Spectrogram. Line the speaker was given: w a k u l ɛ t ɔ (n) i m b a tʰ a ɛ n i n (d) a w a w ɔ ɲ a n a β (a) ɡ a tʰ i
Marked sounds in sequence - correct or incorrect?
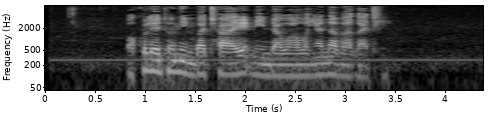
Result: correct, correct, correct

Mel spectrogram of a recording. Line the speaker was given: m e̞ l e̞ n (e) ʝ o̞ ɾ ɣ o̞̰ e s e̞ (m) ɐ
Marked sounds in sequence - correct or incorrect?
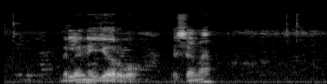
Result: correct, incorrect: n

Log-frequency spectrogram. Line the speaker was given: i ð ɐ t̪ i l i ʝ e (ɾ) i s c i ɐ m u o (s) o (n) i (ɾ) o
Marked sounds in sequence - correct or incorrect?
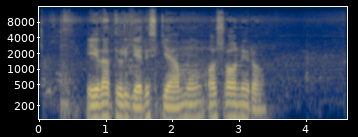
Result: correct, correct, correct, correct

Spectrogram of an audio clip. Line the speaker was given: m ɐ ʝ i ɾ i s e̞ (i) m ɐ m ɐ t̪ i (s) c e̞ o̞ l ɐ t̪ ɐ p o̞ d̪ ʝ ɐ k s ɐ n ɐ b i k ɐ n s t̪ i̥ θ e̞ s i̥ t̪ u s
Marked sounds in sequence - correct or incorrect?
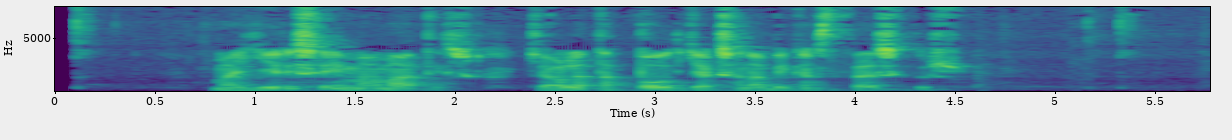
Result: correct, correct

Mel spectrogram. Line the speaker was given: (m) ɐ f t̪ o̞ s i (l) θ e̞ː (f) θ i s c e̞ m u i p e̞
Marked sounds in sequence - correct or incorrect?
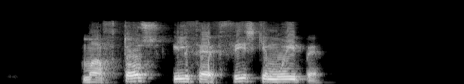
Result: correct, correct, correct

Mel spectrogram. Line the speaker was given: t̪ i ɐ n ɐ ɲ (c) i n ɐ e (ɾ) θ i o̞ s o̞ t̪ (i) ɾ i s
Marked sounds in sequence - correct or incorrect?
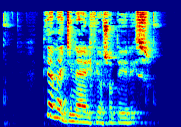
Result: incorrect: ɟ, incorrect: l, correct

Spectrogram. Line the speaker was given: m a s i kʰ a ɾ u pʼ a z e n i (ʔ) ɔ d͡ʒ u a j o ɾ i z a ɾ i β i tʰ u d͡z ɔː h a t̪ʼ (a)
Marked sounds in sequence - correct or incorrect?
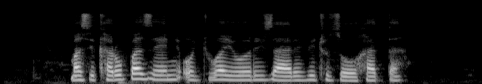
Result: correct, correct

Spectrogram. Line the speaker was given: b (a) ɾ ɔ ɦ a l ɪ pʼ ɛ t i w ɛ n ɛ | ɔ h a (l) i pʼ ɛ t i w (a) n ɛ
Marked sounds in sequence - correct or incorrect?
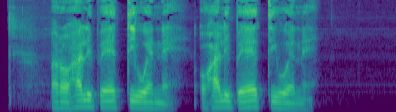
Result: correct, correct, incorrect: ɛ

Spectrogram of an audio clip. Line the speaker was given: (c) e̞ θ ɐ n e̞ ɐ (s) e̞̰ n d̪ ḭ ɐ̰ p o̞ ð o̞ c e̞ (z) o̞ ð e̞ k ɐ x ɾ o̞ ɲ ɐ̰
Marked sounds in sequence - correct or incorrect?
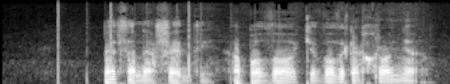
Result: incorrect: p, incorrect: f, incorrect: ð

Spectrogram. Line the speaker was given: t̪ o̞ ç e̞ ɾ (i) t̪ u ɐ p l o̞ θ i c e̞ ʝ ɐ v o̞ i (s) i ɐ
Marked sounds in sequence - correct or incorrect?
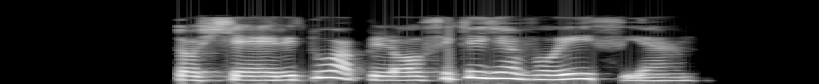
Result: correct, incorrect: θ

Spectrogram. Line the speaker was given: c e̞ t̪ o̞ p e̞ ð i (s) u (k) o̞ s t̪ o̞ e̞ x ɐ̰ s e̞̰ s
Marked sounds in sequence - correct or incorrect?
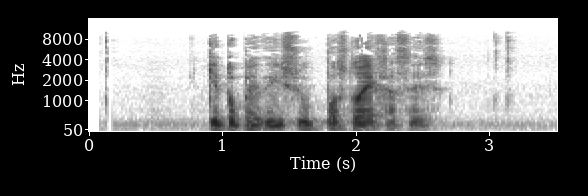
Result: correct, incorrect: p

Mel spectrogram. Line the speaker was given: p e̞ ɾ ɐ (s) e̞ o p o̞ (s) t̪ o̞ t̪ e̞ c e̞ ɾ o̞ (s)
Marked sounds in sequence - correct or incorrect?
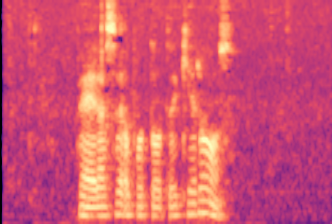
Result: correct, incorrect: none, correct

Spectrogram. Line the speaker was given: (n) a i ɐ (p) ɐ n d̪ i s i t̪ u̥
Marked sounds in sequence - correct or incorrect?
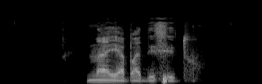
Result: correct, correct

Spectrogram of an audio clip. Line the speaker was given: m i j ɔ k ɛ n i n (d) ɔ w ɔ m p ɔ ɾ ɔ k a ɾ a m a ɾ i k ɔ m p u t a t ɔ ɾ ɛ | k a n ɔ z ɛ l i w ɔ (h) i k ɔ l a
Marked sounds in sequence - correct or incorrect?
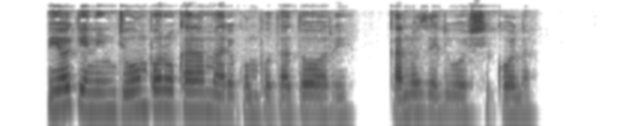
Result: incorrect: d͡ʒ, incorrect: ʃ

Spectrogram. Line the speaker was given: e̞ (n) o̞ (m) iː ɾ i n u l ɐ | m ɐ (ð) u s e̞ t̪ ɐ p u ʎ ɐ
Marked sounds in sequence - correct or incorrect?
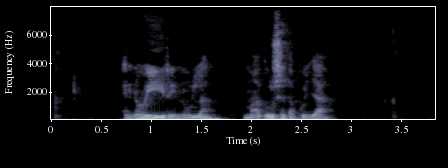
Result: correct, incorrect: none, correct

